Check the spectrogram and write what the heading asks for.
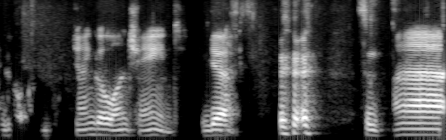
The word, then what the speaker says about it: Django: Django. The D is mute. Exactly. Just like Django. Django. Django Unchained.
